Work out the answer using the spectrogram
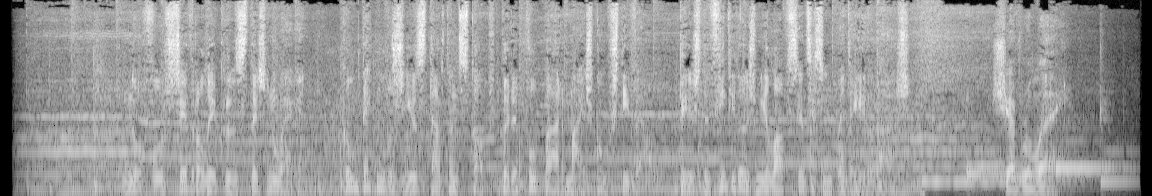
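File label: Portuguese commercial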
